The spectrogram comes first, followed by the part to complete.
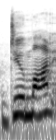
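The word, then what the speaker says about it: Dumort: I'm am i saying that incorrectly Dumont no Dumont is the correct pronunciation oh right where is how it's changed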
